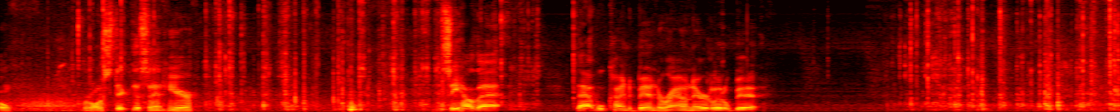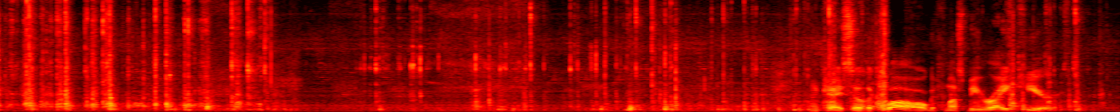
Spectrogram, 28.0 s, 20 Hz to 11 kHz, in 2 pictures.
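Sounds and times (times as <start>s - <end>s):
wire scraping and clicking in tube: 0.9s - 6.8s, 11.1s - 17.6s, 18.5s - 27.9s.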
